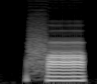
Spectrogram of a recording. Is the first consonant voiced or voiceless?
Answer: voiceless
